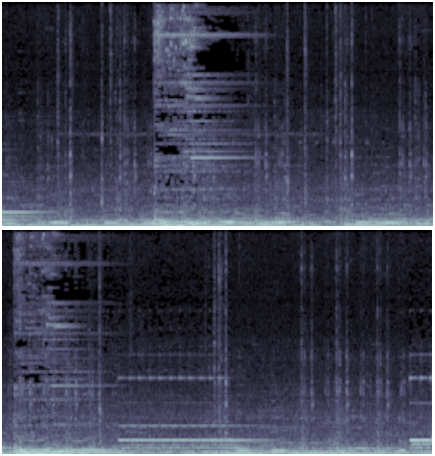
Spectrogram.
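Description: Video slot machine playing its electronic reel-spin music, a stepping run of short tones while the reels spin, with two louder noisy bursts and a held tone near the end.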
